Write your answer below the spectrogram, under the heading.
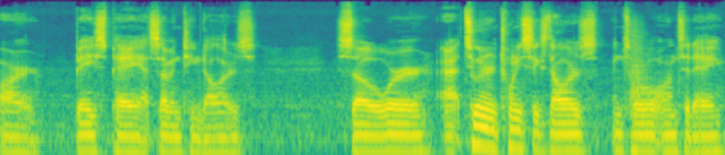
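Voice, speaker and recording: With an American accent, a man talks fairly slowly in a very deep, low, monotone voice, and the room echo is audible. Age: 20s. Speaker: vlogger. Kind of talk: casual vlog. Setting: at home, screen share. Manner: casual, slangy.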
